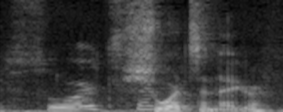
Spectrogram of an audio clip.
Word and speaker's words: Schwarzenegger: How do you say his name? – Schwarzenegger.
